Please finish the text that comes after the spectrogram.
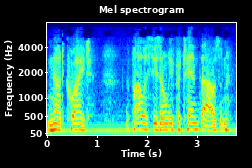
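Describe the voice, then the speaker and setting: An actress playing a weary, resigned middle-aged mother, newly widowed, speaking haltingly in a 1970s radio drama. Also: deep voice, level tone. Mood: subdued, regretful. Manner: slow, halting. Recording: dull vintage radio recording, faint hum.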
